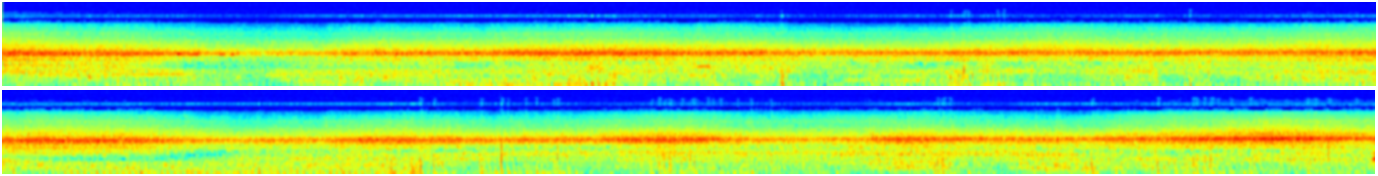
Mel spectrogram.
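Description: Beach ambience: small waves washing onto the shore under a steady rush of noise, with faint voices in the background.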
